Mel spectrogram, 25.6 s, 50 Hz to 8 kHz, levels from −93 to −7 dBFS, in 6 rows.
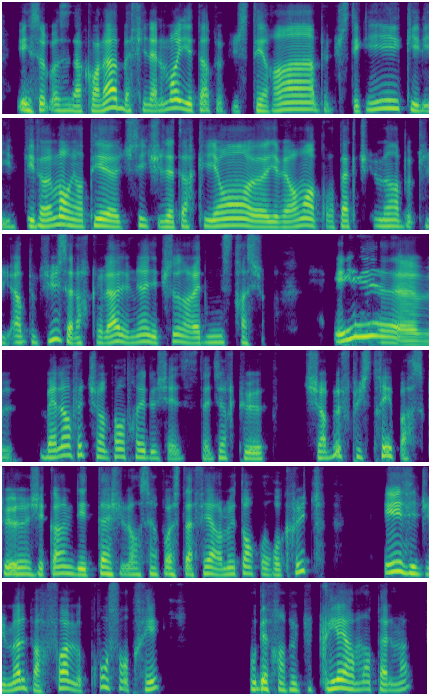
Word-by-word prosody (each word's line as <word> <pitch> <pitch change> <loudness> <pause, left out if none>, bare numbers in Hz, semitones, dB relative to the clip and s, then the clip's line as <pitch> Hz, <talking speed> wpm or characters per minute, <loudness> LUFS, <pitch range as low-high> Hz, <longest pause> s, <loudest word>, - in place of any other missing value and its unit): et 160 - +2
ce 165 - 0
poste 155 -1 -4
vacant 140 +1 0
là, 225 +8 +7
bah, 205 - -2
finalement 160 +8 0
il 195 -6 +5
était 160 - -1
un - - 0
peu - - -11
plus 130 -2 -12
terrain, 175 +6 +3
un - - 0
peu - - -13
plus - - -12
technique, 195 +9 -1
il 150 -3 0
est 145 +1 -7
il 165 - +2
est - - +5
vraiment 175 +5 +4
orienté, 165 -1 +3
heu, - - -6
tu 140 - -11
sais 180 - -3
utilisateur 145 -3 -2
client, 175 +2 +3
heu, 145 -2 +4
il - - +1
y - - +2
avait 140 0 0
vraiment 170 +5 +3
un - - -1
contact 155 -1 -4
humain 165 -1 -1
un - - -1
peu - - -8
plus 155 -4 -11
un 160 -1 +1
peu 165 -1 -12
plus 220 +8 -1
alors 140 +1 -1
que 170 - -11
là, 170 +5 +4
le 155 -4 -2
mien 170 +4 0
il 165 - +1
est 150 - -1
plutôt 180 +4 -3
dans 150 -3 -1
l'administration, 155 +2 -3 0.7
et 190 +8 +4 0.3
heu, 100 -10 +1 0.3
ben, 180 +2 0
là 240 - +4
en - - -4
fait, 245 -1 -2
je - - -6
suis 195 - -2
un 180 - -1
peu 200 - -2
entre 195 -1 -3
les 180 - +1
2 165 - -5
chaises. 160 +2 -9
C'est-à-dire 170 +2 -6
que 75 -1 -2 0.4
je - - -7
suis - - -1
un 165 - 0
peu - - -2
frustré, 215 +4 -3
parce - - -9
que 165 -1 +2
j'ai 155 0 -2
quand - - +1
même 180 -2 -1
des 150 -1 +2
tâches 165 0 +1
de - - -7
l'ancien 155 +1 -4
poste 150 - -3
à - - +3
faire, 170 -5 0
le 165 +1 -1
temps 180 -1 0
qu'on 155 -3 -7
recrute 205 - -4 0.6
et 230 +3 +7
j'ai 180 -2 +3
du 160 -1 -5
mal 205 +6 +3
parfois 165 +8 +1
à - - +4
me 165 - -4
concentrer, 210 -3 -3 0.9
ou 180 - +1
d'être 195 -2 +2
un 170 - -1
peu 170 -1 -2
plus 180 - -13
clair 200 -1 +4
mentalement 180 +2 -4
165 Hz, 245 wpm, -24 LUFS, 150-185 Hz, 0.9 s, là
